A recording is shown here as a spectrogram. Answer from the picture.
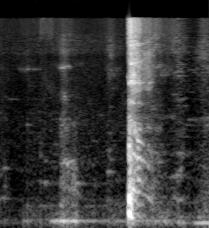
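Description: A single short cough a little over a second in.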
